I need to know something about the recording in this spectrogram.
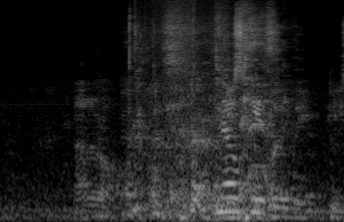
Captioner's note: laughter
